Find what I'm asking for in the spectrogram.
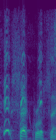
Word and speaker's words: sacrosanct: Which you would think that would be sanctosanct. No. Now what we're finding out, I know. I said that wrong. – Sanctosanct? – Sacrosanct.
